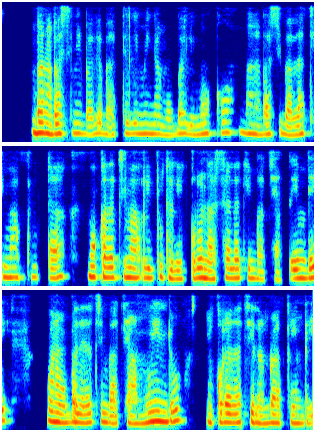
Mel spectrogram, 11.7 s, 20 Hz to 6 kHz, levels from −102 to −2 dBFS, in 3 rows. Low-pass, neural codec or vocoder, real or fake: 5.4 kHz; codec, 44.1 kHz, 2.6 kbps, SNAC; fake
